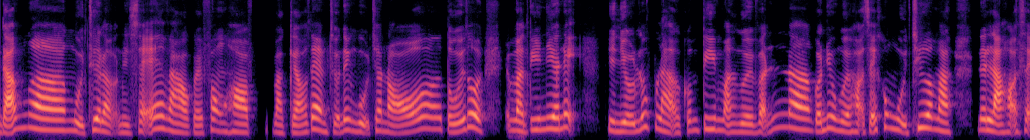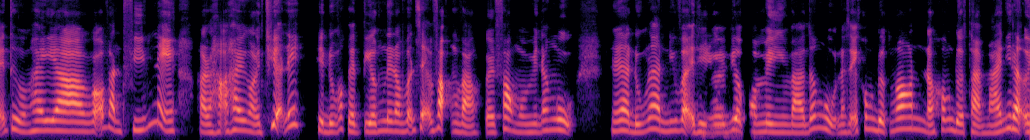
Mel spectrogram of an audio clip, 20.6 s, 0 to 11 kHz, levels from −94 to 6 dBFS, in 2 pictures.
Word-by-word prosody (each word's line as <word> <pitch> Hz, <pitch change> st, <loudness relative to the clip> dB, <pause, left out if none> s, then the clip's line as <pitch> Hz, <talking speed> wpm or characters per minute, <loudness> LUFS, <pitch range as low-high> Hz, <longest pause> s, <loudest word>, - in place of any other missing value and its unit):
đã, 170 Hz, -1 st, +8 dB
nga 260 Hz, -4 st, +5 dB
ngủ 225 Hz, -6 st, -4 dB
trưa 255 Hz, +8 st, +1 dB
là 215 Hz, -, +1 dB
bọn -, -, -13 dB
mình 185 Hz, -, -8 dB
sẽ 260 Hz, +9 st, -1 dB
vào 200 Hz, -8 st, 0 dB
cái 175 Hz, 0 st, -6 dB
phòng 230 Hz, 0 st, -3 dB
họp 195 Hz, -2 st, +1 dB
và 190 Hz, -2 st, -4 dB
kéo 180 Hz, +1 st, -3 dB
rèm 250 Hz, -6 st, +3 dB
xuống 185 Hz, -2 st, -7 dB
để 250 Hz, -, -1 dB
ngủ 215 Hz, -4 st, -5 dB
cho 235 Hz, -, -5 dB
nó, 195 Hz, +2 st, +1 dB
ơ, 270 Hz, -1 st, -2 dB
tối 200 Hz, +5 st, -1 dB
thôi. 300 Hz, -4 st, +4 dB, 0.3 s
Nhưng -, -, -11 dB
mà 230 Hz, -2 st, +3 dB
tuy 255 Hz, 0 st, -3 dB
nhiên 270 Hz, 0 st, +2 dB
ấy, 310 Hz, -, -1 dB, 0.3 s
thì 230 Hz, -, -4 dB
nhiều 210 Hz, -1 st, 0 dB
lúc 300 Hz, +5 st, -6 dB
là 235 Hz, -5 st, -1 dB
ở -, -, -2 dB
công 230 Hz, +5 st, -11 dB
ty 265 Hz, +1 st, -3 dB
mọi 205 Hz, -7 st, -3 dB
người 195 Hz, -1 st, -2 dB
vẫn, 225 Hz, -, -3 dB, 0.2 s
a, 265 Hz, -3 st, +6 dB
có 215 Hz, -, 0 dB
nhiều 275 Hz, +5 st, -2 dB
người 220 Hz, -5 st, -2 dB
họ 205 Hz, 0 st, -3 dB
sẽ -, -, -1 dB
không 290 Hz, +1 st, -7 dB
ngủ 245 Hz, -, -3 dB
trưa 295 Hz, +10 st, +1 dB
mà, 225 Hz, -6 st, +2 dB, 0.3 s
nên 250 Hz, -1 st, +2 dB
là 185 Hz, -, +7 dB
họ 190 Hz, -, -2 dB
sẽ -, -, -5 dB
thường 235 Hz, -7 st, -5 dB
hay, 235 Hz, +1 st, -1 dB
a, 220 Hz, -2 st, +8 dB
gõ 215 Hz, -, +2 dB
bàn 245 Hz, -, +1 dB
phím 250 Hz, +7 st, -7 dB
nè, 225 Hz, -, +3 dB, 0.2 s
hoặc 200 Hz, -, +2 dB
là 190 Hz, -, -1 dB
họ 205 Hz, -, 0 dB
hay 240 Hz, +1 st, +1 dB
nói 195 Hz, -3 st, -3 dB
chuyện 330 Hz, -, +2 dB
ấy, 370 Hz, +3 st, -2 dB
thì 225 Hz, -, 0 dB
đúng 200 Hz, -1 st, -4 dB
là 275 Hz, -, -5 dB
cái 205 Hz, -, 0 dB
tiếng 205 Hz, +3 st, -3 dB
đấy 225 Hz, -, -2 dB
nó 215 Hz, -, +1 dB
vẫn 225 Hz, -, -4 dB
sẽ 310 Hz, +3 st, -1 dB
vọng 210 Hz, -1 st, +4 dB
vào 170 Hz, -1 st, +1 dB
cái 190 Hz, 0 st, -3 dB
phòng 245 Hz, 0 st, +3 dB
mà 195 Hz, -, -9 dB
mình 195 Hz, 0 st, -9 dB
đang 240 Hz, +1 st, -5 dB
ngủ, 250 Hz, +11 st, -1 dB, 0.4 s
thế 225 Hz, -, -3 dB
là 240 Hz, -1 st, +4 dB
đúng 195 Hz, +1 st, -5 dB
là 270 Hz, -1 st, +3 dB
như 225 Hz, 0 st, -9 dB
vậy -, -, +4 dB
thì 200 Hz, -, -3 dB
cái 190 Hz, 0 st, -4 dB
việc 255 Hz, -2 st, +2 dB
mà 205 Hz, -, -2 dB
mình 195 Hz, -2 st, -3 dB
vào 180 Hz, -1 st, +1 dB
giấc 275 Hz, -, -1 dB
ngủ 275 Hz, -10 st, -5 dB
nó 190 Hz, +2 st, -10 dB
sẽ -, -, -2 dB
không 275 Hz, -3 st, -6 dB
được 230 Hz, -2 st, 0 dB
ngon, 265 Hz, 0 st, +5 dB
nó 185 Hz, -3 st, 0 dB
không 250 Hz, +2 st, -6 dB
được 200 Hz, -2 st, -2 dB
thoải -, -, +2 dB
mái 185 Hz, +4 st, -2 dB
như 285 Hz, -, -4 dB
là 255 Hz, -, +9 dB
ở 195 Hz, -, +1 dB
225 Hz, 320 wpm, -24 LUFS, 195-255 Hz, 0.4 s, là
